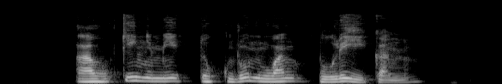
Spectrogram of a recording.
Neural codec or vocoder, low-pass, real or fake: codec, 24 kHz, 1 kbps, SNAC; 10.8 kHz; fake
